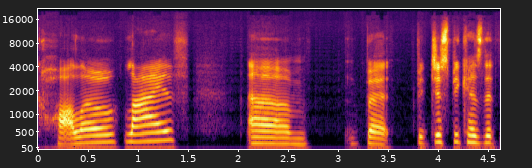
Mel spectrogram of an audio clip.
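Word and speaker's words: Hololive: They just can't go by their name from Hoya Live uh anymore. Uh just because or I I said it wrong. I I should really say it like Hollow Live.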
